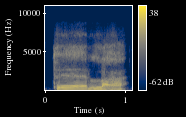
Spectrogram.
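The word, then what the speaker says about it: thelathini: So it is a te, no, it's not tele, it's tela. So you have the word telatini.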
